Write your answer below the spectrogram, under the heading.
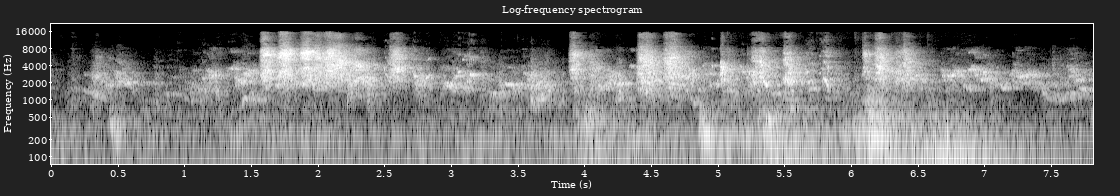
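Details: Japanese and Jumbo crested budgerigars in a breeder's aviary cages, a flock chattering with loud rasping squawks and quick chirps overlapping, rising in bursts.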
